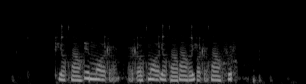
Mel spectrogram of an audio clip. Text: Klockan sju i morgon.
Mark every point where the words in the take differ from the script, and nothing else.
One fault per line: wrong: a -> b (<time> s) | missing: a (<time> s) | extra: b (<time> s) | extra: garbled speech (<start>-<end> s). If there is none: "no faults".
missing: sju (0.8 s)
extra: garbled speech (1.3-2.4 s)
